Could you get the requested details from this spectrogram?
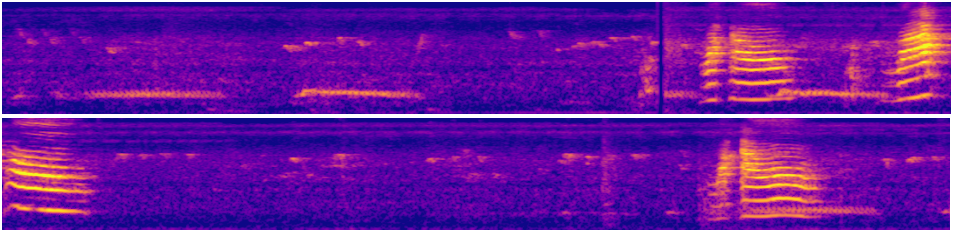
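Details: Female Indian pet parrot described as a talking bird: a few loud, harmonic, rasping squawks in short bursts. They are separated by quieter steady low hums and a faint background drone.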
